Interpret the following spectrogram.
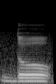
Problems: constant background noise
